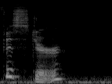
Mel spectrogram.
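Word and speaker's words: Pfister: see it's by marcus i believe his name's pronounced fister and look at all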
